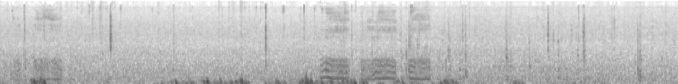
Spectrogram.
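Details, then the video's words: Squirrel Smoky, threatening the others, gives a brief cluster of three or four nasal, wavering tonal notes in mid-clip, surrounded by low thumps and scuffling knocks against a steady hiss. "Squirrel sounds: Smoky intimidating the others"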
